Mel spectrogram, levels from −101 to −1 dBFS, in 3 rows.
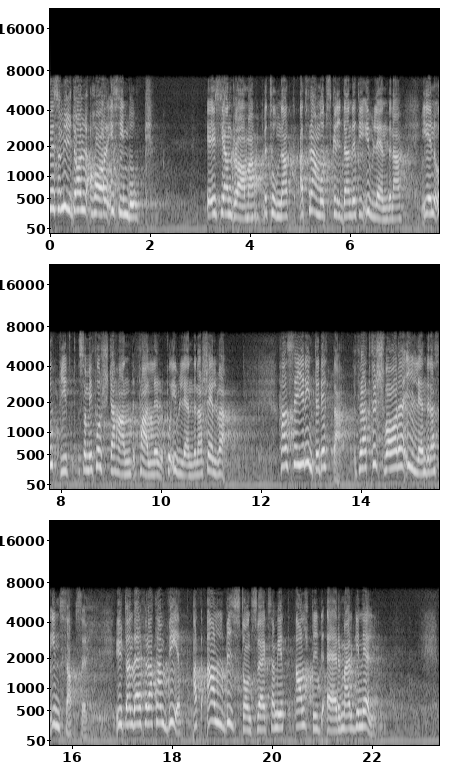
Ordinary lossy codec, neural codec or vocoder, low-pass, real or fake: none; codec, 16 kHz, 16 kbps, FunCodec, trained on Chinese and English, 50 frames a second; 7.2 kHz; fake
